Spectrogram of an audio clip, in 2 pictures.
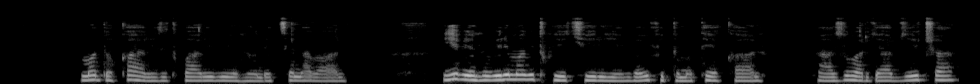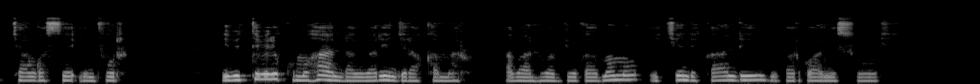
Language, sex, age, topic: Kinyarwanda, female, 36-49, government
